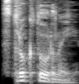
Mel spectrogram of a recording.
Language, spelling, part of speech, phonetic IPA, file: Russian, структурный, adjective, [strʊkˈturnɨj], Ru-структурный.ogg
- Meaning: structural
